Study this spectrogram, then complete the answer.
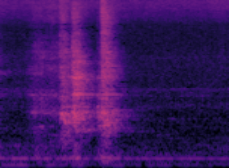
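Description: A lamp switch clicks.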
